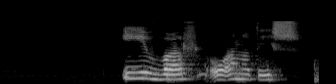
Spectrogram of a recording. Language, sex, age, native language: Icelandic, female, 9, Icelandic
